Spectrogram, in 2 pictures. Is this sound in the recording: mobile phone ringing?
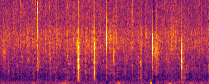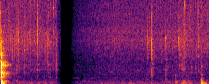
no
